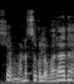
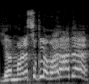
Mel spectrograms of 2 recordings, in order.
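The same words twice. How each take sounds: First: Low, soft, pleading to herself; quiet inner plea. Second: Higher, urgent repeat of the plea; rising plea. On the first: Torn girl begs him softly to stay out of her heart. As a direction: hush it like a secret plea. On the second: Torn girl begs him aloud, higher and urgent. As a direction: lift it into open begging. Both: Acted.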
